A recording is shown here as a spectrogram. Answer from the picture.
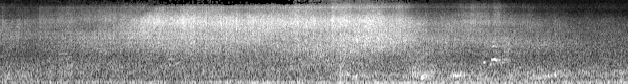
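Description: Broad, steady outdoor hiss that swells for a few seconds and then eases off, with faint distant voices near the end.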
